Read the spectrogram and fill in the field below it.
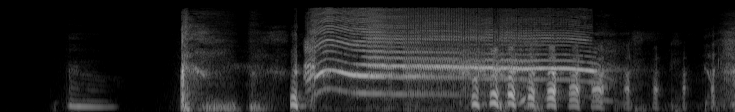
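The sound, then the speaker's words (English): A person does an impression of Kevin screaming when he realises he's home alone and runs up to the camera: a short vocal murmur and a sharp breathy burst, then a loud, sustained, high-pitched shriek lasting about two seconds before cutting off. “That's just a scream? Yeah, do that.”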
